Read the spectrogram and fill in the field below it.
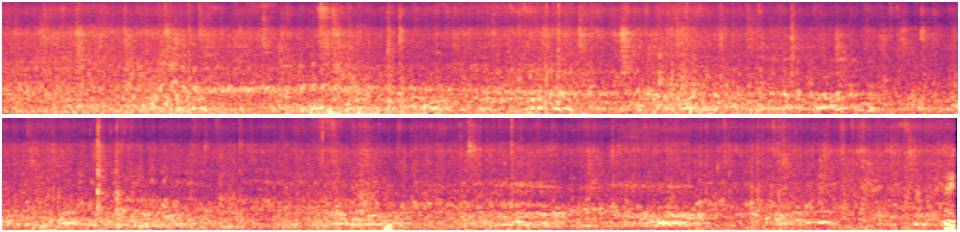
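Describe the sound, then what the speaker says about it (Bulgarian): Pigeons coo softly in the distance over a constant rushing outdoor background, with occasional faint clicks and knocks. "Ето ги гълъбчетата,"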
